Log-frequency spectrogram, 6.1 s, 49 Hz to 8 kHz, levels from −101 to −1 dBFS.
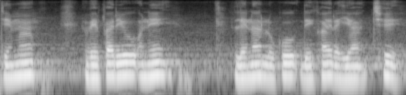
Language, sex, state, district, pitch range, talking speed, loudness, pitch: Gujarati, male, Gujarat, Valsad, 125-140 Hz, 80 wpm, -14 LUFS, 135 Hz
